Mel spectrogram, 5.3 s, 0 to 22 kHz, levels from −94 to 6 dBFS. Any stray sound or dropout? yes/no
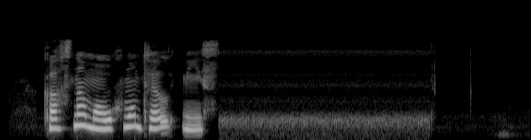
no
